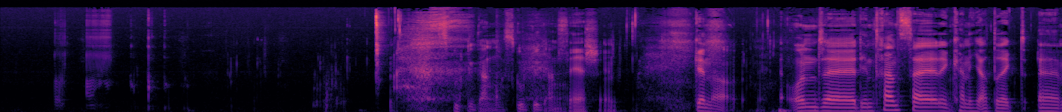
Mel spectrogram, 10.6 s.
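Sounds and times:
person drinking with wet mouth sounds and swallowing gulps: 0.6 - 4.7
speech: 4.5 - 10.6.

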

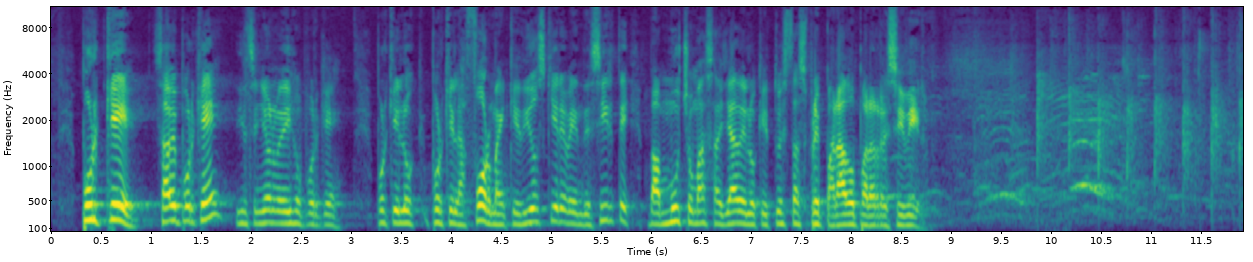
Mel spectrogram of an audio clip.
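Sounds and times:
speech: 0.3 - 8.9
sparse applause from a few people: 9.2 - 11.9.

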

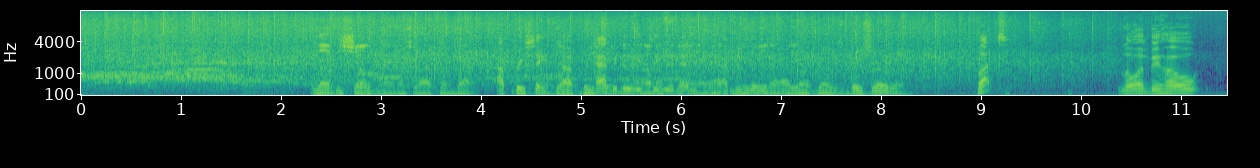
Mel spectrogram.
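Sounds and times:
hand claps: 0.0 - 10.5
speech: 2.3 - 8.4, 9.0 - 9.4, 10.4 - 11.2.

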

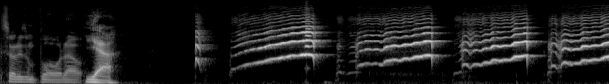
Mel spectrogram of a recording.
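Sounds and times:
speech: 0.0 - 1.3
hen wood duck call imitated: 2.0 - 6.0.

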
